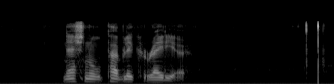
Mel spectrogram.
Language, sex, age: English, male, 21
